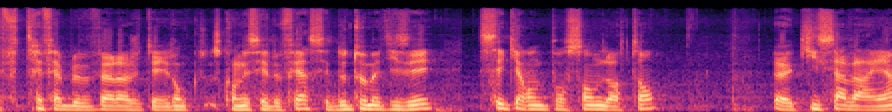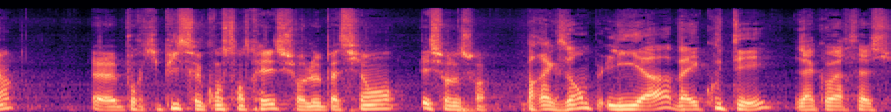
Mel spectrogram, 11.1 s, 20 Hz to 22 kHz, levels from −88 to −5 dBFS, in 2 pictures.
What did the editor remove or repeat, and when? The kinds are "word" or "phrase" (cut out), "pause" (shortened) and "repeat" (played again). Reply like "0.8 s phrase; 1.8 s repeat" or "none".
2.9 s pause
